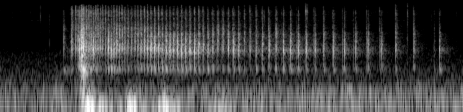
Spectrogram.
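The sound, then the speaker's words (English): A prize wheel spinner turns with a sudden loud start, then a rapid run of ratcheting clicks that gradually slow and spread apart as it winds down. “So let's bring in the Wheel of Fortune style spinner and find out what today's subject will be.”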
